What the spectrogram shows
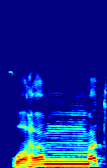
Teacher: میم مشدد ہے، شاد والی میم، اس پہ ہمیشہ غنہ ہوتا ہے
